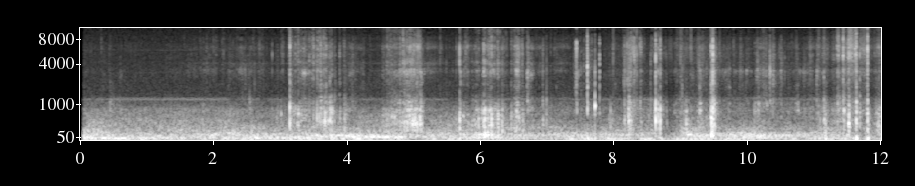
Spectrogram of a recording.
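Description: Cardboard box being handled and opened: irregular scraping, crackling and clicking of cardboard flaps and packing tape, thickening through the second half, over a steady low rumble.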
